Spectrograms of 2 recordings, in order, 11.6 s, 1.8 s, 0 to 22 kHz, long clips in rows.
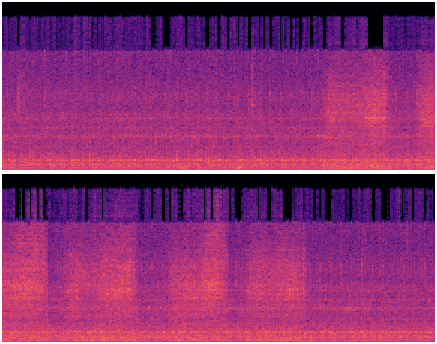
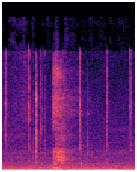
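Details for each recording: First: Chevy Optra (2001–04) front end, engine idling while steering is turned: sharp irregular clicks, clunks and rubbing. First traced to the strut, then judged to come from a worn, wiggling or broken CV axle, not the strut. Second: 2001–04 Chevy Optra on a right turn after CV axle replacement: steady road and engine rumble with no clunking; clunk was traced to a CV axle thought broken or wiggling, with torn boot, not the strut.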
